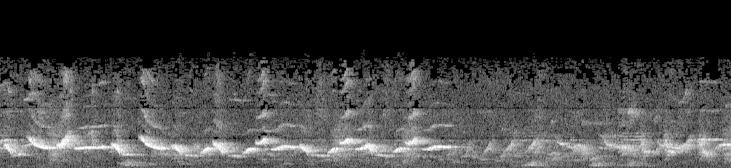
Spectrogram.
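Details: An artisan's caged Chinese hwamei, 'mơ' colour type, sings strings of clear whistled notes that swoop downward in quick succession, varied and rhythmic, easing to softer phrases after the midpoint.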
